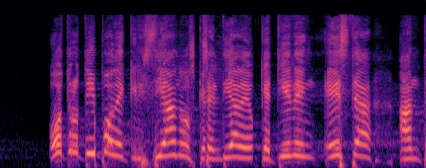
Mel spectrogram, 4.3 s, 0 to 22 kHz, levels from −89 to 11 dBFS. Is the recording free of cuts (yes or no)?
no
